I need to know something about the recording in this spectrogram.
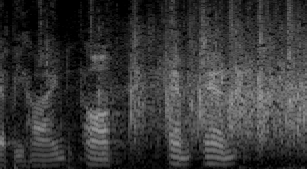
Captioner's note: applause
